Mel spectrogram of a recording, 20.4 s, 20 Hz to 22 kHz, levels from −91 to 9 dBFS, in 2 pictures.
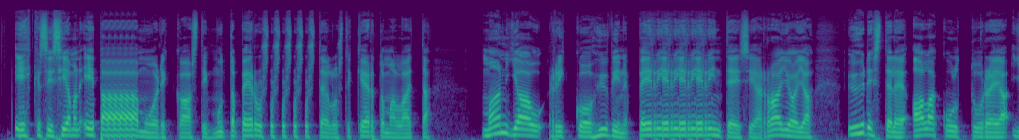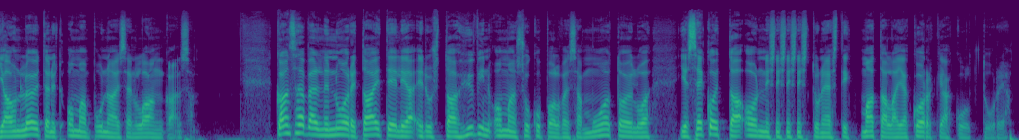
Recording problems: audio stuttering; 4 times, first at 1 s

